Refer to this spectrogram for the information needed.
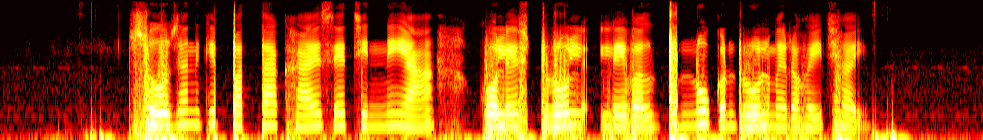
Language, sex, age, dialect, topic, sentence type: Magahi, female, 18-24, Western, agriculture, statement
